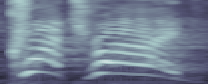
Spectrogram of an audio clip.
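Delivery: high, strained mock coach cry; coach yelling. Wrestling coach yelling at the match, high mock yell. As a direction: call out the move like a frantic coach. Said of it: "my coach would be yelling".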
